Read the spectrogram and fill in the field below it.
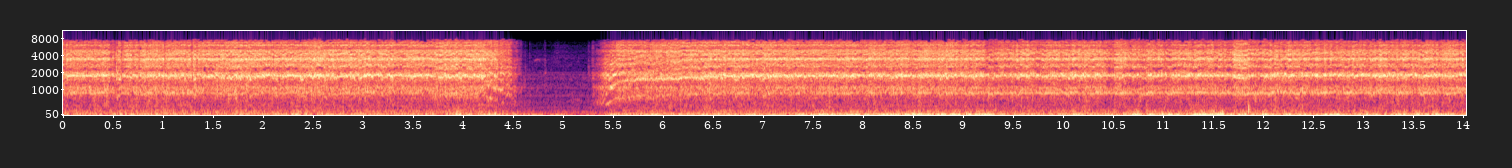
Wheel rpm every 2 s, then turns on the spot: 230, 230, 90, 210, 230, 230, 230.
none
